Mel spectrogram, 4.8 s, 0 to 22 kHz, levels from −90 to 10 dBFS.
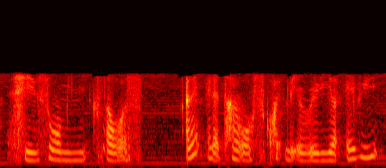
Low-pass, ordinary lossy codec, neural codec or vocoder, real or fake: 3.6 kHz; MP3, 24 kbps; none; real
